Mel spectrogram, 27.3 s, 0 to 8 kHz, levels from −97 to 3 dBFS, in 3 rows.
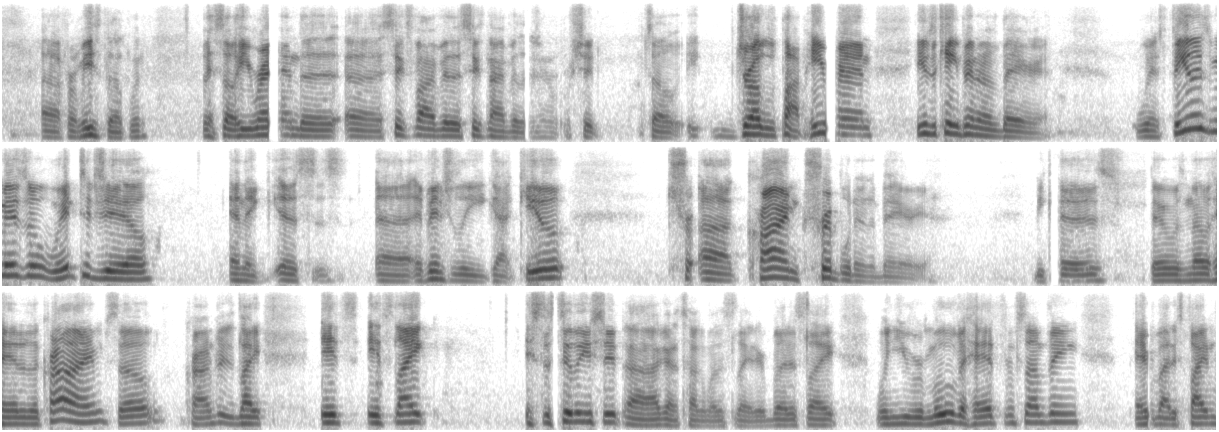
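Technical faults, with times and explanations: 0.00–0.28 s and 0.75–1.49 s, echo leak: the far end's echo canceller likely let part of its loudspeaker pickup through, so a delayed copy of the speech returns about 364 ms late, roughly 35 dB below the main speech.
1.99–2.18 s, 3.92–4.01 s, 6.17–6.47 s, 16.97–17.32 s, 22.35–22.42 s and 26.82–26.90 s, lost AMR speech frames: radio errors corrupted frames (about 80, 40, 80, 60, 40 and 20 ms lost), so the wideband decoder repeated the last good settings with falling gain. The longer runs sink to near silence, then the speech returns weak or rough.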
